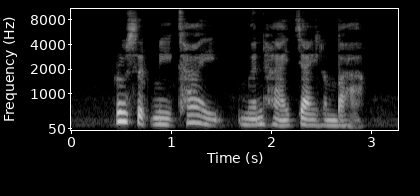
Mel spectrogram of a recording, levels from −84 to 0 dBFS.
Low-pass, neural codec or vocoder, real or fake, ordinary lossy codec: none; none; real; none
